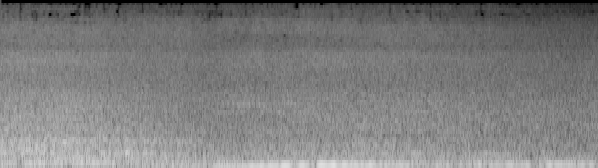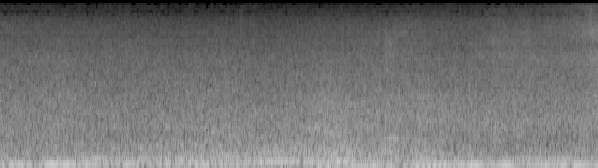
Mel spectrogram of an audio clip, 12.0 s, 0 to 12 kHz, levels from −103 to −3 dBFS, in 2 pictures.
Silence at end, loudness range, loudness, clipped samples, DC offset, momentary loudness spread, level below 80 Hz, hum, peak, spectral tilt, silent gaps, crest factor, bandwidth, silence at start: 0 s; 6 LU; -31 LUFS; under 0.1%; under 0.1%; 9 LU; -32 dBFS; none; -14 dBFS; -5 dB/octave; none; 16 dB; 11 kHz; 0 s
